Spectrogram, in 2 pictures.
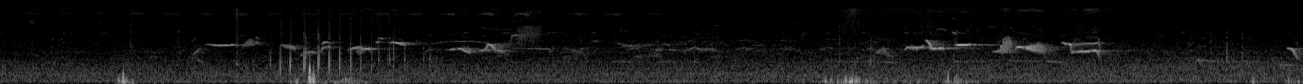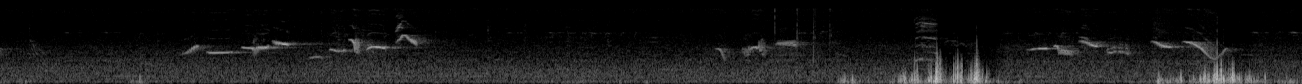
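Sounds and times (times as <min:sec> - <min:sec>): songbird whistling song: 0:01.9 - 0:11.2, 0:11.8 - 0:13.5, 0:14.8 - 0:17.4, 0:22.2 - 0:26.0.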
